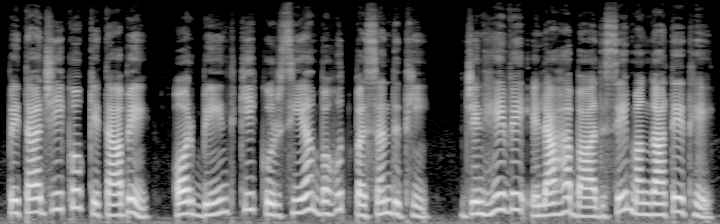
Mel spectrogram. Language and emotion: Hindi, neutral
